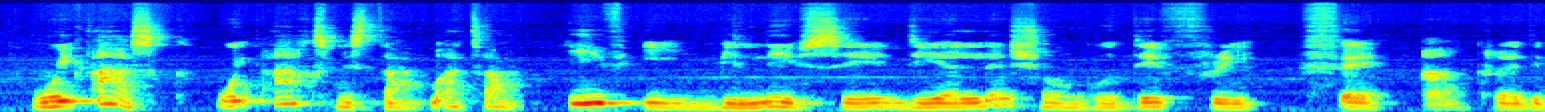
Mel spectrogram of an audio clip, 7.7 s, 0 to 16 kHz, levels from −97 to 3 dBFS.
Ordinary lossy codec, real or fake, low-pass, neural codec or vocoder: none; real; 14.4 kHz; none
